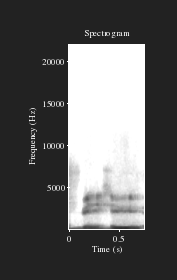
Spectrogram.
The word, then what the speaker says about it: Behe: And for years, we've been pronouncing his surname wrong in South Africa. We've been going, it's George Behe, but it's Behe.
